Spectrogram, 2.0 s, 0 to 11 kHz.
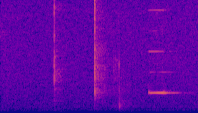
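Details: Electrolux MEF33 220V microwave from 2014 with unresponsive buttons, fed through an autotransformer from 110V: a short single electronic beep at plug-in over a quiet room, with the display lighting, a normal power-on.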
